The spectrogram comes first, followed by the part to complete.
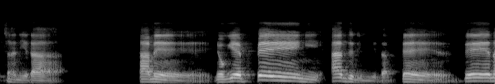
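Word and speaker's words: בן: 뺀 한번 해보세요. 뺀으로 발음이 됩니다. 격한 발음이죠.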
